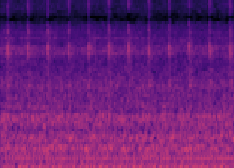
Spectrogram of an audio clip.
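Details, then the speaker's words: Jeep engine idling with quick, even ticking about seven times a second; worn rocker arms and lifters, a known engine problem, not oil-related. "rocker arms and lifter problems. They have what? Rocker arms and lifters. It's basically like something that's inside the engine."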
